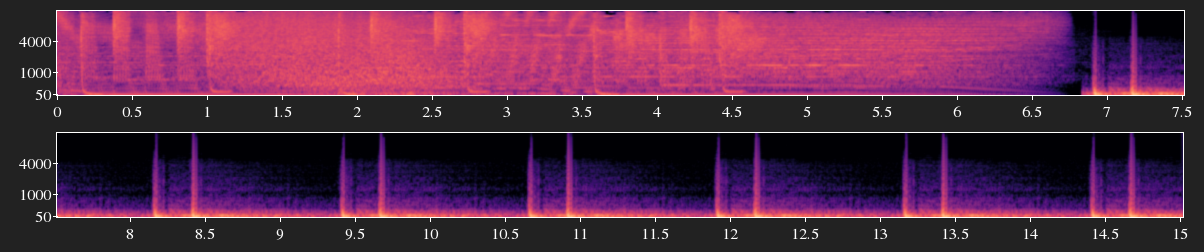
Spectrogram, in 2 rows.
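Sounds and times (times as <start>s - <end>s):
heartbeat thumps: 6.9s - 15.0s.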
